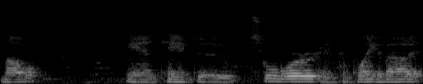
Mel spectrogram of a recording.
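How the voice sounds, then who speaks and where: A medium-pitched man's voice with a Midwestern American accent and audible room echo. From US Midwest, northwest Ohio (Van Wert County). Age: 70s. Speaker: podcast host. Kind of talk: casual chat, film discussion over dinner. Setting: around a dinner table at home.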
